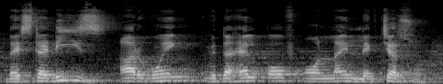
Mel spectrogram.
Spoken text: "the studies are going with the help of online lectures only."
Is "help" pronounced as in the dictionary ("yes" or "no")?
yes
